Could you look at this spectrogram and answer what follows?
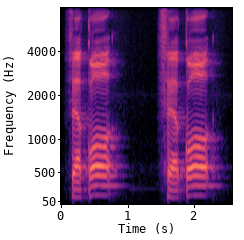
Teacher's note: ده ما نفصل لو وقفنا هنسكن الهاء ونايه ونبينها ونوضح الهمس ارقق الفاء قبل القاف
